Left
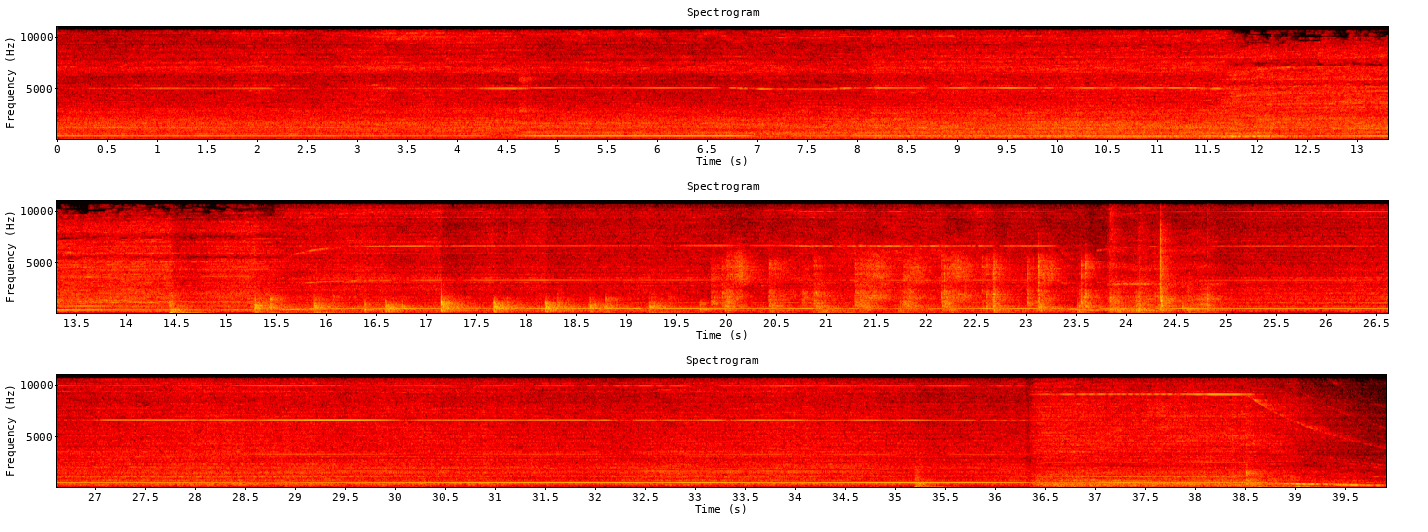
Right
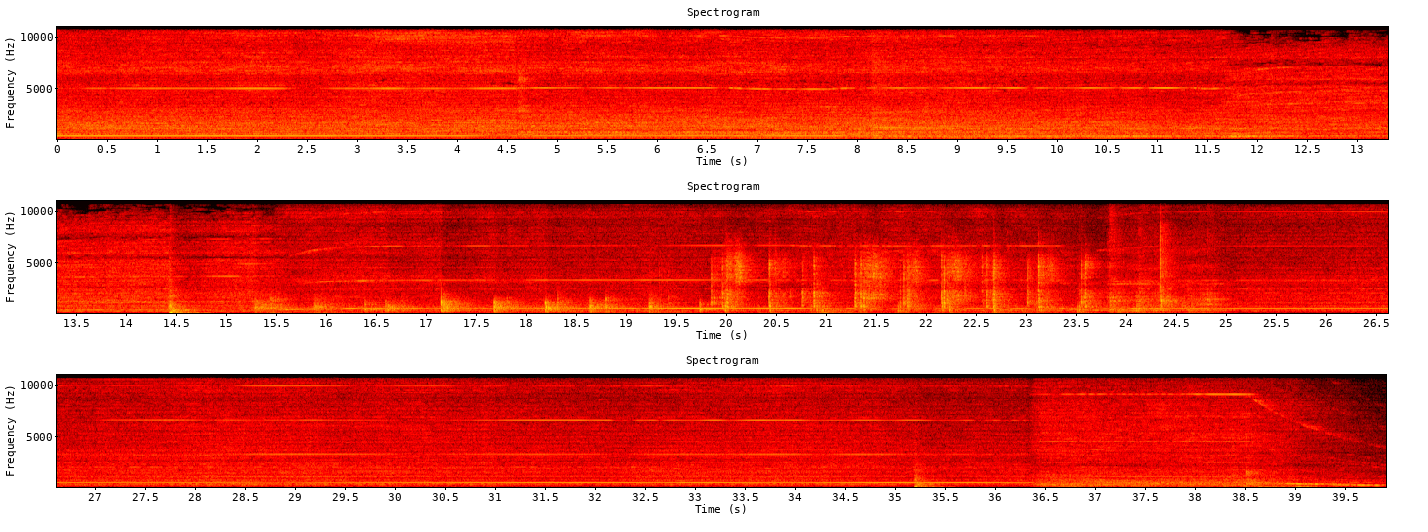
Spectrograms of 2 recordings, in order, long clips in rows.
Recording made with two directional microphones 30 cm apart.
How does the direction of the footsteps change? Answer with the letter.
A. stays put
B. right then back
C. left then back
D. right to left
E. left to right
B.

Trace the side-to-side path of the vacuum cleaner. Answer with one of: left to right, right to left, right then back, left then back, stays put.
right to left.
